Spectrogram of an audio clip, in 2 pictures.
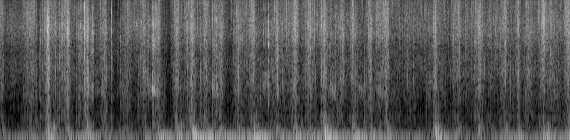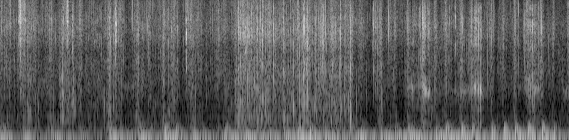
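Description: Steady crunching and crinkling of dry leaves being crumpled, mixed with sharp snapping cracks of sticks, made by two people, one cracking the sticks and one crumpling the leaves, continuing densely for about ten seconds without anyone talking.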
